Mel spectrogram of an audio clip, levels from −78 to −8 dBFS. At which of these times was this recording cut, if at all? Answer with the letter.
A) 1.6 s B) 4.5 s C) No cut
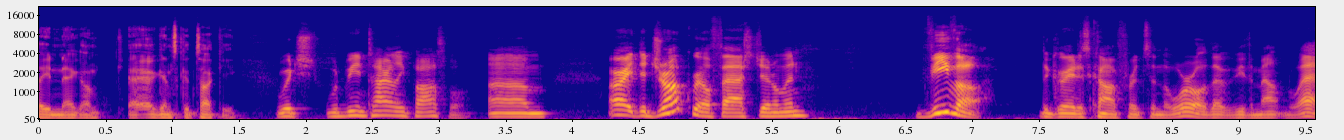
C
